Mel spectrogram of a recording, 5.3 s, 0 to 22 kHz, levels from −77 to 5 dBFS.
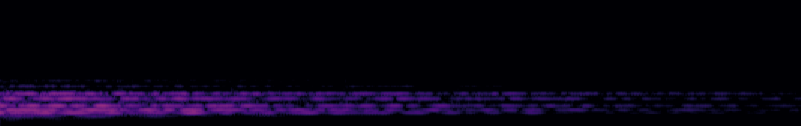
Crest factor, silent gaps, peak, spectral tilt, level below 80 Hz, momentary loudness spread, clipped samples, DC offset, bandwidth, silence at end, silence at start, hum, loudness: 16 dB; none; -34 dBFS; 4 dB/octave; under -90 dBFS; 21 LU; under 0.1%; under 0.1%; 2.6 kHz; 0 s; 0 s; none; -50 LUFS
